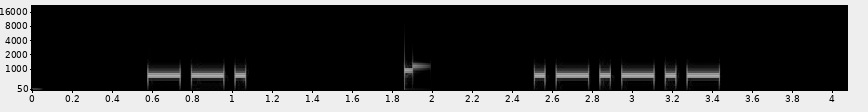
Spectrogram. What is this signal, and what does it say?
Morse code, heard as a keyed tone, about 22 wpm, 700 Hz. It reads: G .
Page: This rapid-fire timing is geared to push your ICR (Instant Character Recognition) skills.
